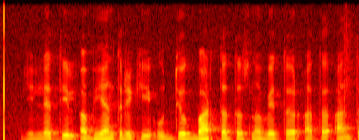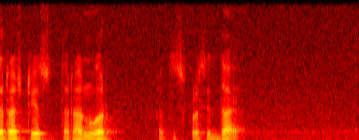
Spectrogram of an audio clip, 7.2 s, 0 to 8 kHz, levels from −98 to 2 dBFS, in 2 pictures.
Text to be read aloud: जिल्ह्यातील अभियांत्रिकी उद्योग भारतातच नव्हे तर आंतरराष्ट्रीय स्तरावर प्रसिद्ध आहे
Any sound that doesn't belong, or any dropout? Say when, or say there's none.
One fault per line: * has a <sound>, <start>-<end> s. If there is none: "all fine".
all fine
